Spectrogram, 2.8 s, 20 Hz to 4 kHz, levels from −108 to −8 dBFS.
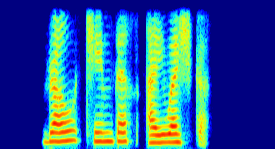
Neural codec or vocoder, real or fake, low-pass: codec, 16 kHz, 1 kbps, FreqCodec, larger model; fake; 3.6 kHz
